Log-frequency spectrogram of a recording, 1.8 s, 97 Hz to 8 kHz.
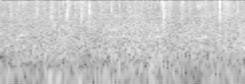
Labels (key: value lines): label: biophony
recorder: SoundTrap 500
